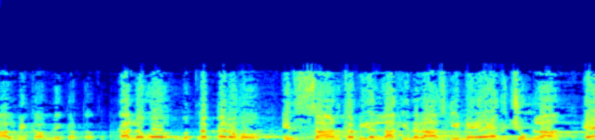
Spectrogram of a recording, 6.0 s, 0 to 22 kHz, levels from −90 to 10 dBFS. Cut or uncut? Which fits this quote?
cut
